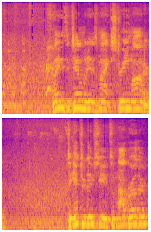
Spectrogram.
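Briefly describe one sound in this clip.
A man speaks clearly through a microphone, outdoors.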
